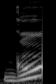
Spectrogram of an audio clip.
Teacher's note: गो बोलने में आवाज़ मुंह और नाक दोनों से आ रही है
